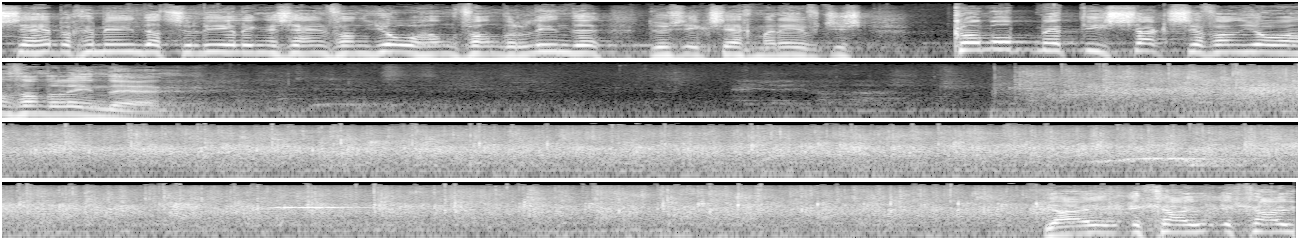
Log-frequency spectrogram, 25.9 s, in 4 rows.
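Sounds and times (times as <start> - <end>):
speech: 0.0 - 7.5, 24.7 - 25.8
audience applause: 11.4 - 25.8.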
